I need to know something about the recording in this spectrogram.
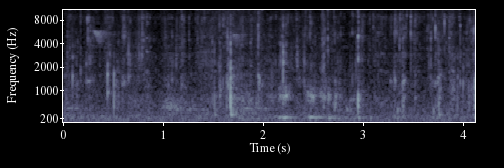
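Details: Dogs from a pack fed raw food chew and crunch steadily, with loud bone-cracking bites, wet smacking, and a few short snuffling, grunt-like noises between mouthfuls.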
